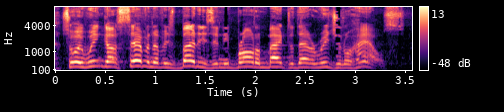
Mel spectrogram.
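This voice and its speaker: Man, pastor, very high voice, emphatic repetitive preaching, church sermon. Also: fast, darkish tone. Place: church sanctuary.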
